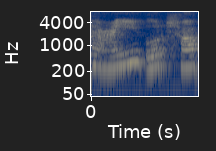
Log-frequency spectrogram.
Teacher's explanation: عین اور ہا حلق کے درمیان والے حصے سے ادا ہوں گے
